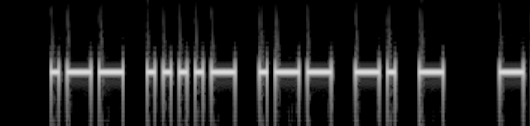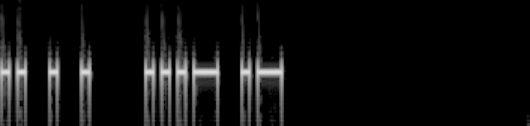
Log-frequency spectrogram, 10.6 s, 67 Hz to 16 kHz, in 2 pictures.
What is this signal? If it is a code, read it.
Morse code, heard as a keyed tone, about 15 wpm, 700 Hz. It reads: W4WNT DEE VA
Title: K1USN SST QSO Practice - 15wpm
